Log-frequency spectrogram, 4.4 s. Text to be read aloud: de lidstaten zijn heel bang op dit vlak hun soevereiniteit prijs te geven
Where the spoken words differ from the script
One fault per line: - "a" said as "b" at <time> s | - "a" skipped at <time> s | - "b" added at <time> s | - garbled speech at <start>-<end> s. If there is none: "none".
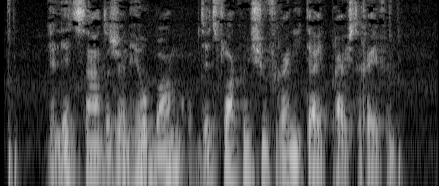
none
